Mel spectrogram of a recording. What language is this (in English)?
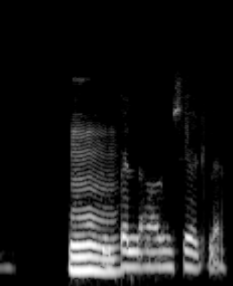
Gujarati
